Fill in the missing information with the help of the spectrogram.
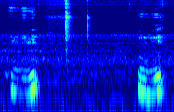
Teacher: falling rising tone, mid, deep down, rise up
